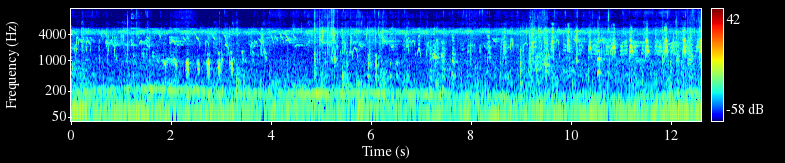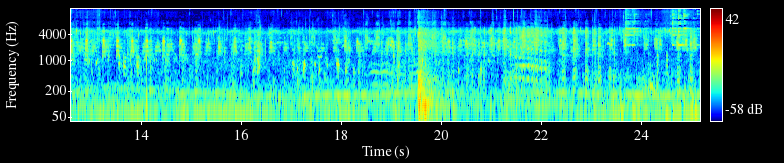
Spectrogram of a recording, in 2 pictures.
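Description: Four-week-old ducklings peeping and calling in quick runs of short, high notes, busiest in the second half. A single sharp knock comes near the end.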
